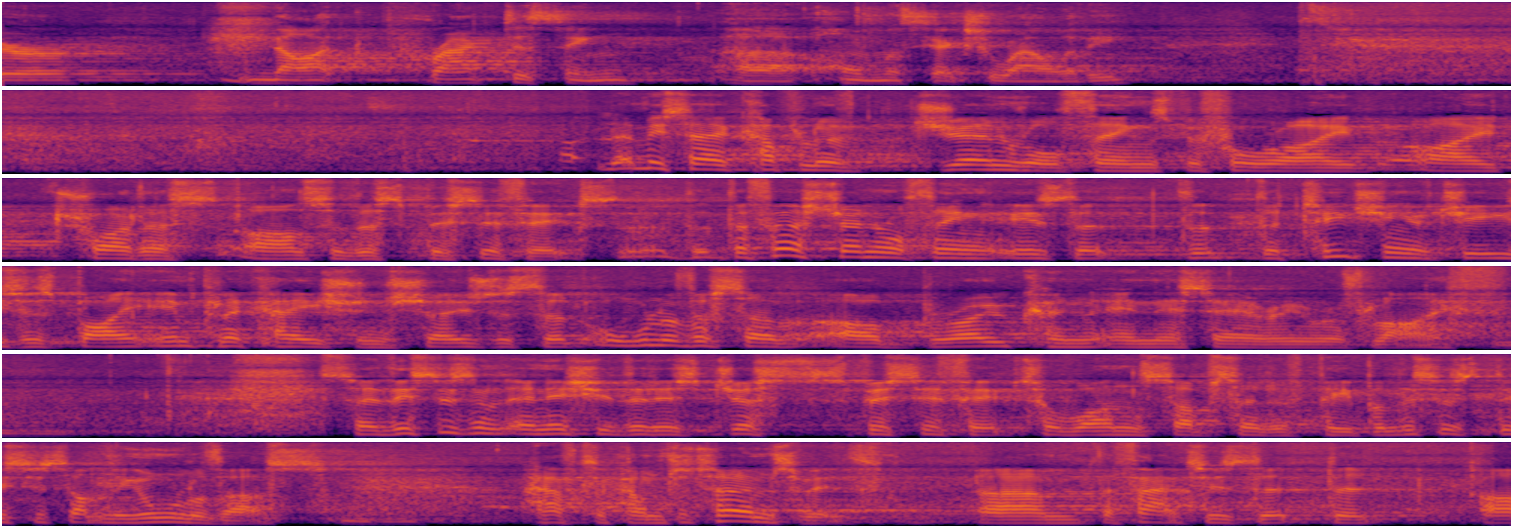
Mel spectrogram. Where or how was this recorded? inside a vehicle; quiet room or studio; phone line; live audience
live audience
